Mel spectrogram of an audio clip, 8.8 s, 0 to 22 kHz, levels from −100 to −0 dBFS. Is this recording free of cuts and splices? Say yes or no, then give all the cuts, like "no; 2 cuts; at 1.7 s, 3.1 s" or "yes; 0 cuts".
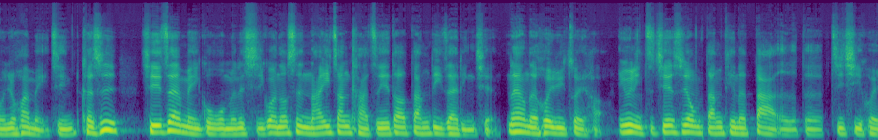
no; 2 cuts; at 5.0 s, 7.0 s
